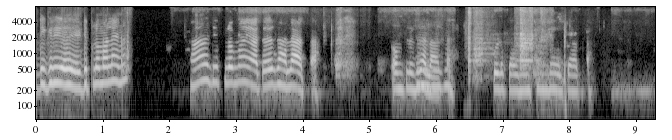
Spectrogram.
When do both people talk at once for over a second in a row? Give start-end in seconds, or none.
none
